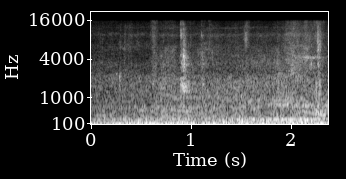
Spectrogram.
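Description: A minivan's engine running low and steady as it creeps forward, with outdoor background noise and a few faint clicks.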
